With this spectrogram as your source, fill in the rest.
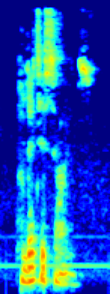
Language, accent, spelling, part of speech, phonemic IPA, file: English, Southern England, politicize, verb, /pəˈlɪtɪˌsaɪz/, LL-Q1860 (eng)-politicize.wav
- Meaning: 1. To engage in or discuss politics 2. To give something political characteristics; to turn into a political issue 3. To make someone politically active or aware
